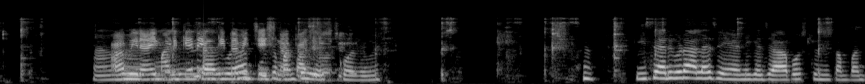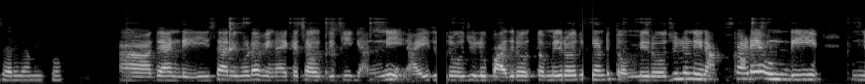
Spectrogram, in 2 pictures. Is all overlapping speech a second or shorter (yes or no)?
no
